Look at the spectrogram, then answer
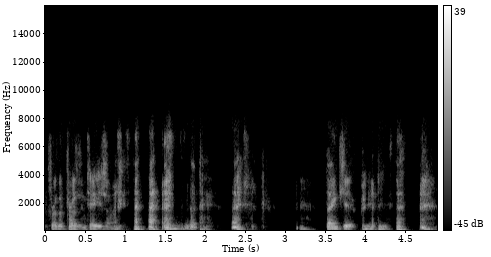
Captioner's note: laughs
